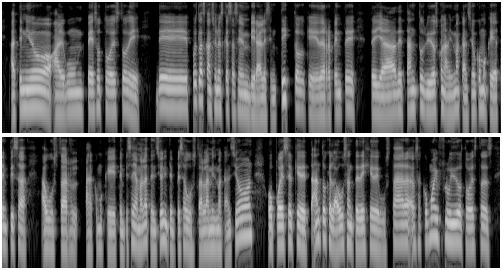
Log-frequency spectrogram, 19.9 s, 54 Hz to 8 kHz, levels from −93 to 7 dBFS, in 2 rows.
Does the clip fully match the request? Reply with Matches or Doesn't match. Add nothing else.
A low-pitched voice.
Matches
